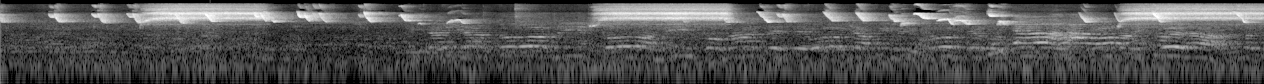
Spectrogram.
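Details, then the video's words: Young canary pupils practicing with an adult canary on the first of May: high sustained trills alternating with fast repeated descending whistles, with softer lower warbling phrases running beneath. "Los discípulos practicando con mi Canario el primero de mayo"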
